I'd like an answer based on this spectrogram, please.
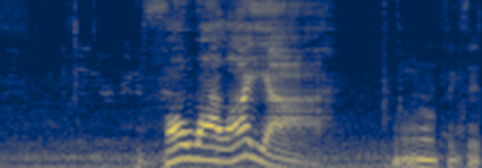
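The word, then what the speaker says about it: voilà: People pronounce French words different, too. Yeah. Like voyola. Mhm. But it's voila.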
